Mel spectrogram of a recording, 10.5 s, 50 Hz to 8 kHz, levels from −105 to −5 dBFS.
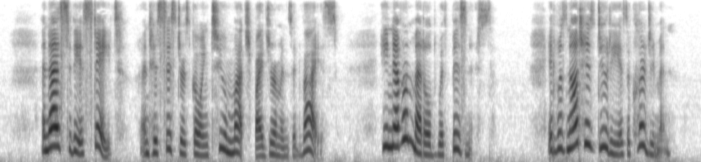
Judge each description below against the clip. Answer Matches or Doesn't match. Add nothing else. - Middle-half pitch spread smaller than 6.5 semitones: Doesn't match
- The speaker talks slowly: Doesn't match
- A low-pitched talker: Doesn't match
